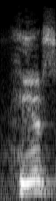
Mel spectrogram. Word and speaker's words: hair: This HAIR, you cannot sound like air.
